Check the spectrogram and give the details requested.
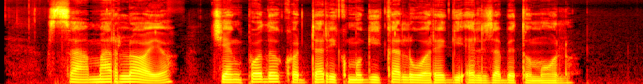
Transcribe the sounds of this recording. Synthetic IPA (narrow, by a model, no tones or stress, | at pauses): samarlɔjɔ | t͡ʃjɛŋpod̪okʰɔd̚taɾikmoɡɪkalwɔɾʔɛɡɪʔelizabɛt̪omolo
